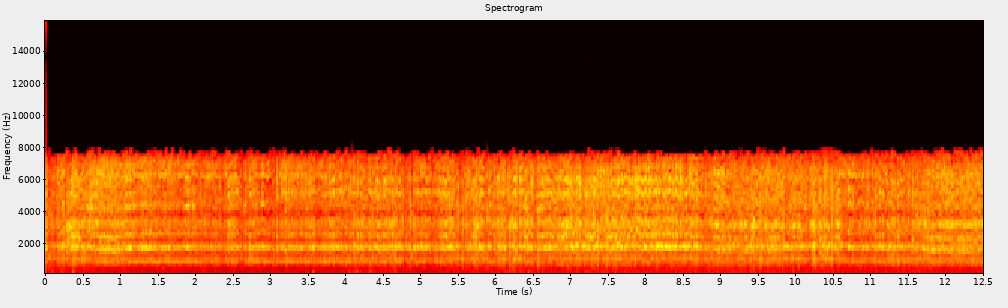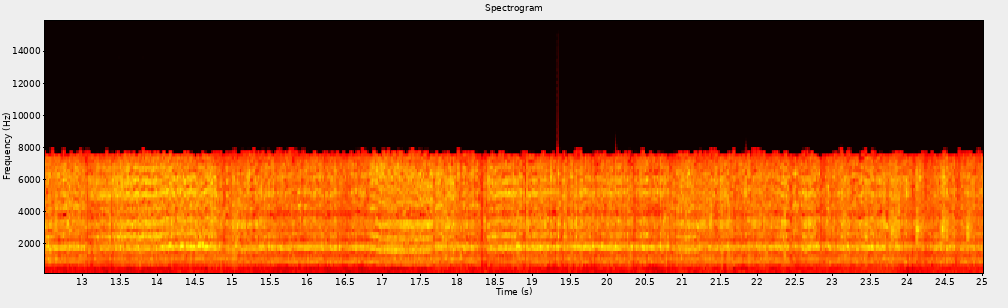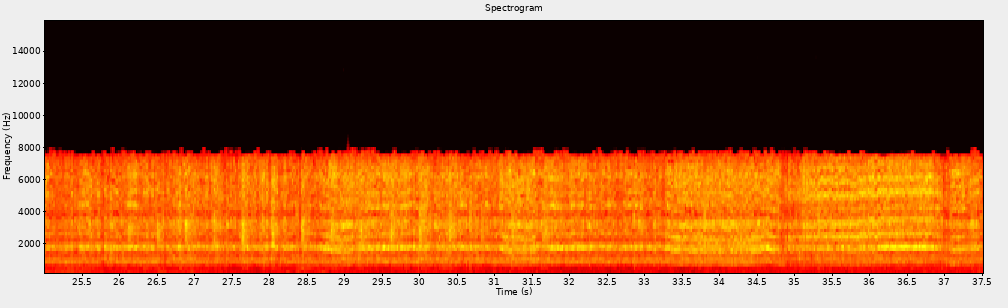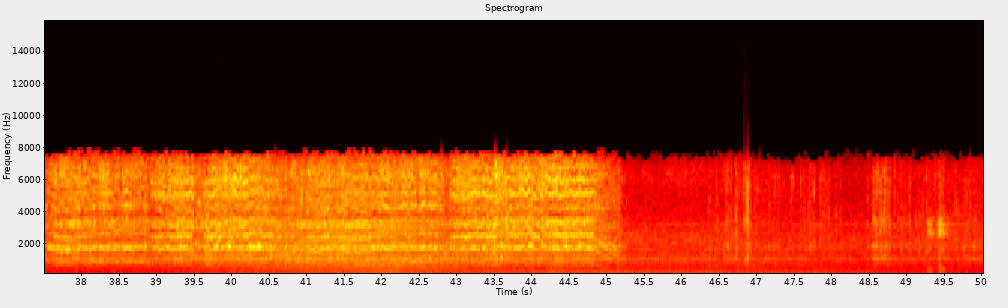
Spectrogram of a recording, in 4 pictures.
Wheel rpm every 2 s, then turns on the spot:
230, 230, 230, 220, 220, 230, 220, 220, 230, 220, 230, 230, 230, 230, 220, 230, 230, 210, 220, 220, 220, 220, 130, 10, 20.
44-50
